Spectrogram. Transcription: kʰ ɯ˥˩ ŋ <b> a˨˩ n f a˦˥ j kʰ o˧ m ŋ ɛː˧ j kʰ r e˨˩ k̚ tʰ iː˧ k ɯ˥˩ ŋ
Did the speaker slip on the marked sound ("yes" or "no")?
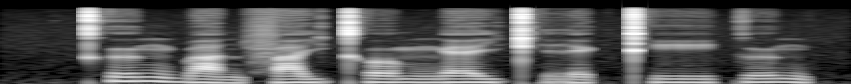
no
